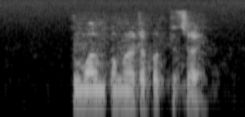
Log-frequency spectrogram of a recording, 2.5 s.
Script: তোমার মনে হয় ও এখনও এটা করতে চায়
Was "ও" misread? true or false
true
